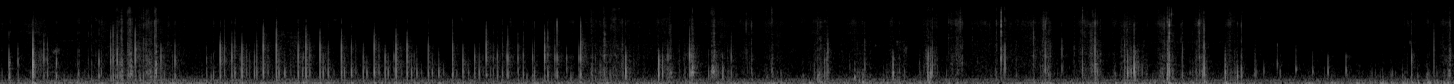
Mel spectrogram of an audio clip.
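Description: A medium-sized, stuffed white and light-blue fabric plush of the Pokemon Vulpix is held in both hands and scratched and rubbed with long painted nails, then pressed toward a face at the end. Quiet, dense scratching with many short, dry crackles and soft fabric rustles runs throughout over a low, steady rumble.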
